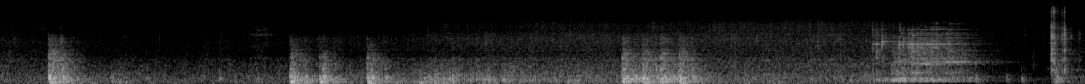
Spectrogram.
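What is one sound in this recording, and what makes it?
Footsteps thud and creak on wooden floorboards.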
